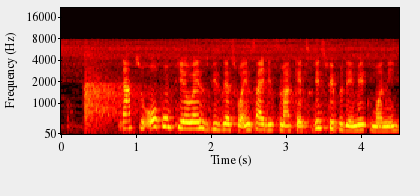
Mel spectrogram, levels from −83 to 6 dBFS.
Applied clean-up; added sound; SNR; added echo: none; Water tap, faucet + Clapping; 18 dB; none.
